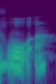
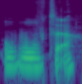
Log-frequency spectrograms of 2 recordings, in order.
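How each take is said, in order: First: "water" with a glottal stop for the T; dropped T. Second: "water" with a clearly sounded T; pronounced T. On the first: Showing own London habit, "water" with T dropped. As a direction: drop the T in "water", wa'er. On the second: Showing how others say it, "water" with full T. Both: Shown as a demonstration. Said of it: "I can't pronounce T's".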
